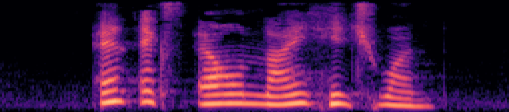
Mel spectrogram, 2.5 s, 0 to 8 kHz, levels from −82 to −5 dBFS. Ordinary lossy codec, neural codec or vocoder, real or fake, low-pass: MP3, 32 kbps; vocoder, 22.05 kHz, 80 mel bands, WaveNeXt; fake; 7.2 kHz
